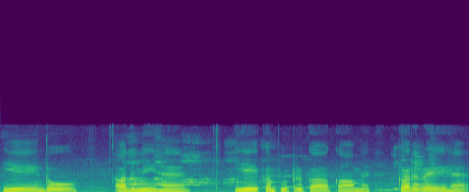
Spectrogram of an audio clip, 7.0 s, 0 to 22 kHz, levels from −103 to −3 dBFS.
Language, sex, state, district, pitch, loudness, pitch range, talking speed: Hindi, female, Haryana, Rohtak, 220 Hz, -16 LUFS, 210-225 Hz, 100 wpm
